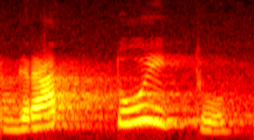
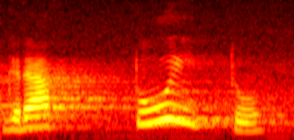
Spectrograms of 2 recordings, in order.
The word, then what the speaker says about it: gratuito: A palavra gratuito, a sílaba tônica é no tui, tá?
